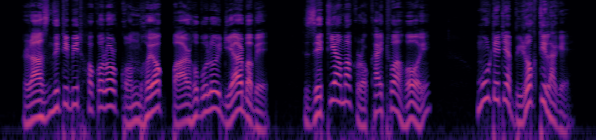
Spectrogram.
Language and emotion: Assamese, angry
